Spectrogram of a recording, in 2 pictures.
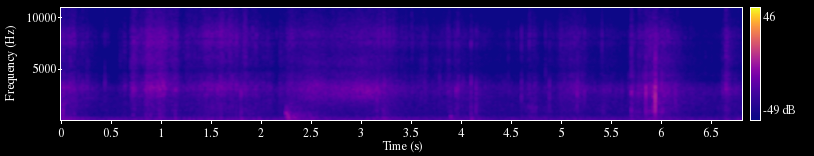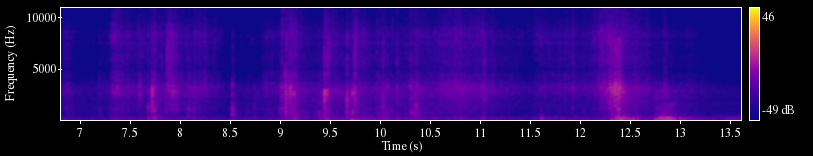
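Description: Plastic bubble wrap crinkles and rustles as it is handled.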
